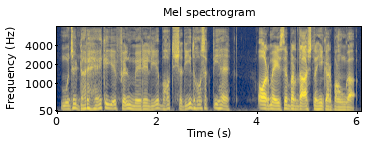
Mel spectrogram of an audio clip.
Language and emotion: Urdu, fearful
